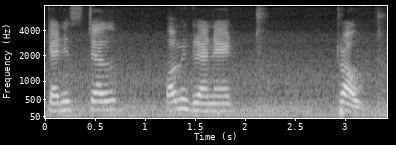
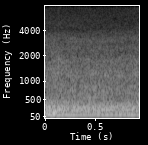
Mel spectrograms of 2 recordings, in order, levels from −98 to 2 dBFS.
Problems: constant background noise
